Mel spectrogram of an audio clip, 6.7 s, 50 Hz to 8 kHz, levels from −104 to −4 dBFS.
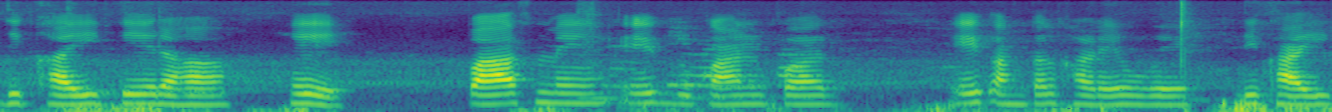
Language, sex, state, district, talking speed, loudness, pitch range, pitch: Hindi, female, Madhya Pradesh, Dhar, 125 wpm, -21 LUFS, 190-215 Hz, 200 Hz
